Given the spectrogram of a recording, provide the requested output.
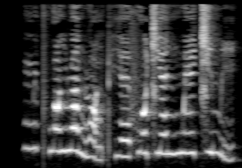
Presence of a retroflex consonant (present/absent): present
